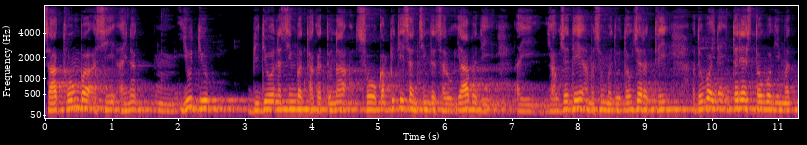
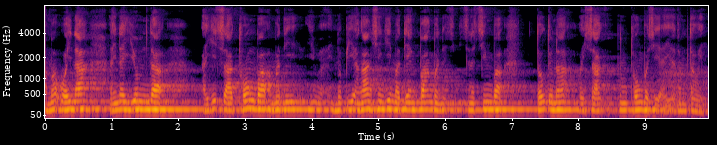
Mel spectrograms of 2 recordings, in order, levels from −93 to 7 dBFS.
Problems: background sounds at intervals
